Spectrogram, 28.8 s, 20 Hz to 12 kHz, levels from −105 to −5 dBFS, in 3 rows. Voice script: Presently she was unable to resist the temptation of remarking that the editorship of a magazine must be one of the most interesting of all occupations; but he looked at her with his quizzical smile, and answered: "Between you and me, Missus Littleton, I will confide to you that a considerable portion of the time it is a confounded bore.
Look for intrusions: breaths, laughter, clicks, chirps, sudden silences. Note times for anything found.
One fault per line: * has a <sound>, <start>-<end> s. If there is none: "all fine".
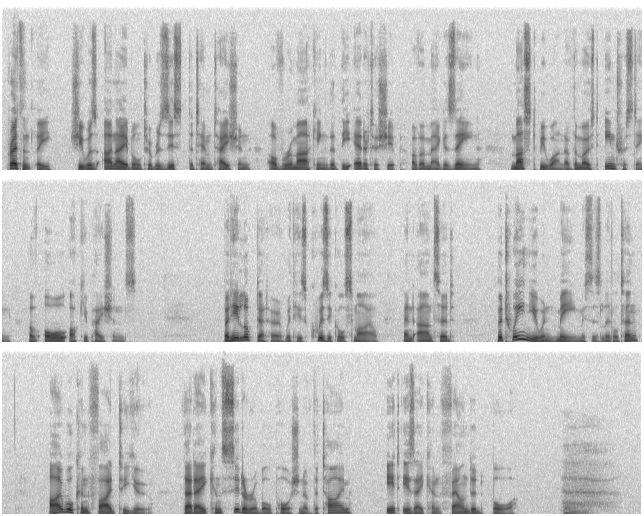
* has a sigh, 27.6-28.5 s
